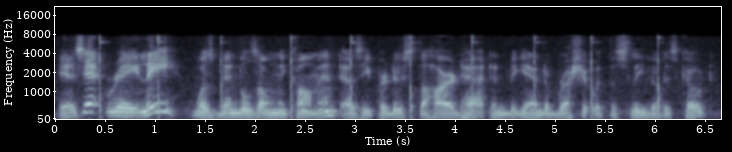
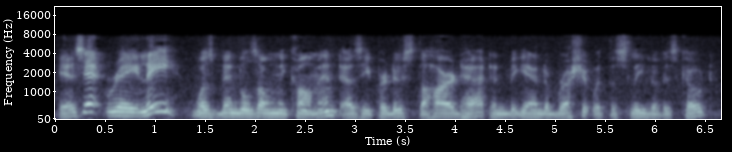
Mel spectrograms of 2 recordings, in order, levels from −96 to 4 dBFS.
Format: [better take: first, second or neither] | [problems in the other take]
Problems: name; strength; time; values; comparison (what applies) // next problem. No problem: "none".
second | background sound (Wood); 15 dB below the speech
